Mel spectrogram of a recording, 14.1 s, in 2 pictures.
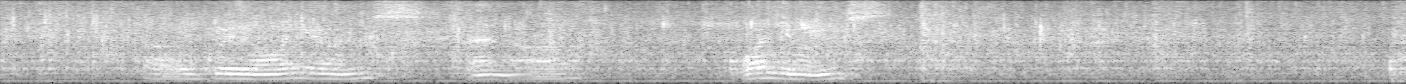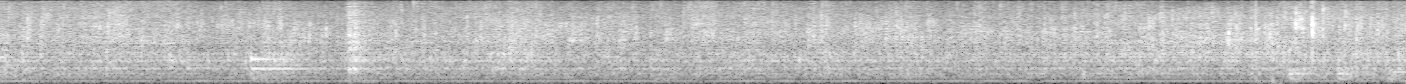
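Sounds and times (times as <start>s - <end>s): meat sizzling in a frying pan: 0.0s - 14.0s
spatula tapping and scraping: 8.3s - 9.6s.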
